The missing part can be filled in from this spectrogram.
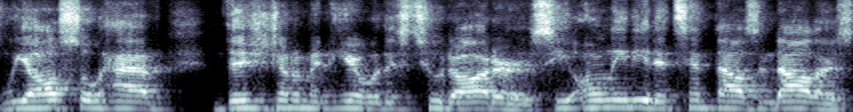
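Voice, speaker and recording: The speaker is a man. His pitch is high. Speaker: financial professional. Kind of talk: presentation. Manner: fast.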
